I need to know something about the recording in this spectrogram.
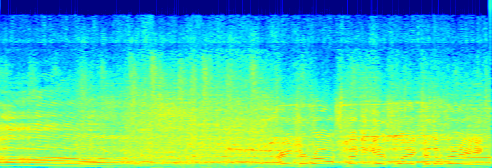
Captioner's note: crowd cheering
